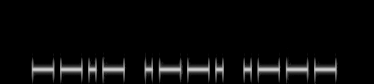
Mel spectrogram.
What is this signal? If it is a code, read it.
Morse code, heard as a keyed tone, about 17 wpm, 700 Hz. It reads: QPJ
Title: USA Call Sign Postfixes - 3 Letters 17wpm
